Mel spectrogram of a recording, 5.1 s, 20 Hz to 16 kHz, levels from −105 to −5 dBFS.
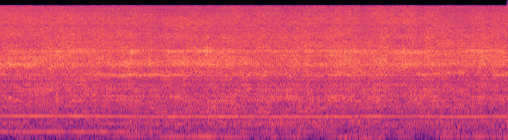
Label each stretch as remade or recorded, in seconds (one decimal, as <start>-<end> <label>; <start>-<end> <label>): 0.0-5.1 remade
